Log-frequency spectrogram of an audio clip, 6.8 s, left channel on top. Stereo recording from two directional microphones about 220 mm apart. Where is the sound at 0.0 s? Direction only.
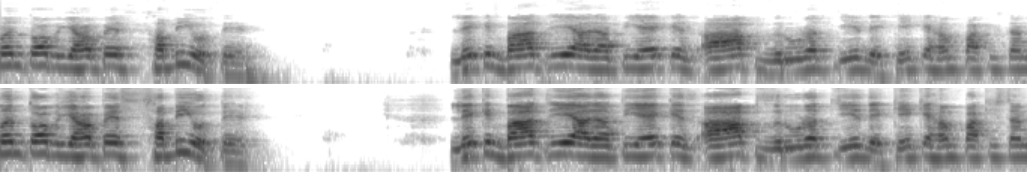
30° right (ahead or behind).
